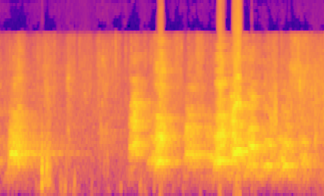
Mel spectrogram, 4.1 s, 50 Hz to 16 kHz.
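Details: Miniature Pinscher dog out on a walk, giving short sharp yapping barks around 0.2 and 0.5 seconds, then a denser run of high yips and whines from 1.6 seconds onward, several close together.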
